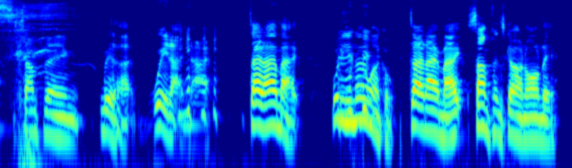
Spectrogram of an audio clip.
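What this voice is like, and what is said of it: Put-on Australian accent. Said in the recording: “You've got to really say it with an Australian accent.”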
